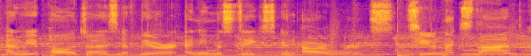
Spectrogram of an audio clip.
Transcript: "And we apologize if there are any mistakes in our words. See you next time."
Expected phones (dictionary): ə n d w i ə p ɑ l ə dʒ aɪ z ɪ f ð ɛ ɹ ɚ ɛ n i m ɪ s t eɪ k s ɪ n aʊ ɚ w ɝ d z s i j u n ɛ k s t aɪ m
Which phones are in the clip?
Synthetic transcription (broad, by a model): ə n w i ə p ɑ l ə dʒ aɪ z ɪ f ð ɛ ɹ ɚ ɛ n i m ɪ s t eɪ k s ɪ n aʊ ɚ w ɝ d z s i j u n ɛ k s t aɪ m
